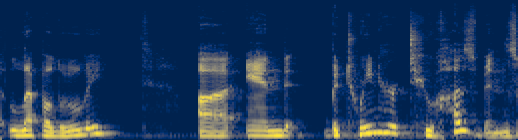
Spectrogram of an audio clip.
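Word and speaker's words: Leppalúði: I don't know what that character is, but it seems to be pronounced Lepaluli.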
